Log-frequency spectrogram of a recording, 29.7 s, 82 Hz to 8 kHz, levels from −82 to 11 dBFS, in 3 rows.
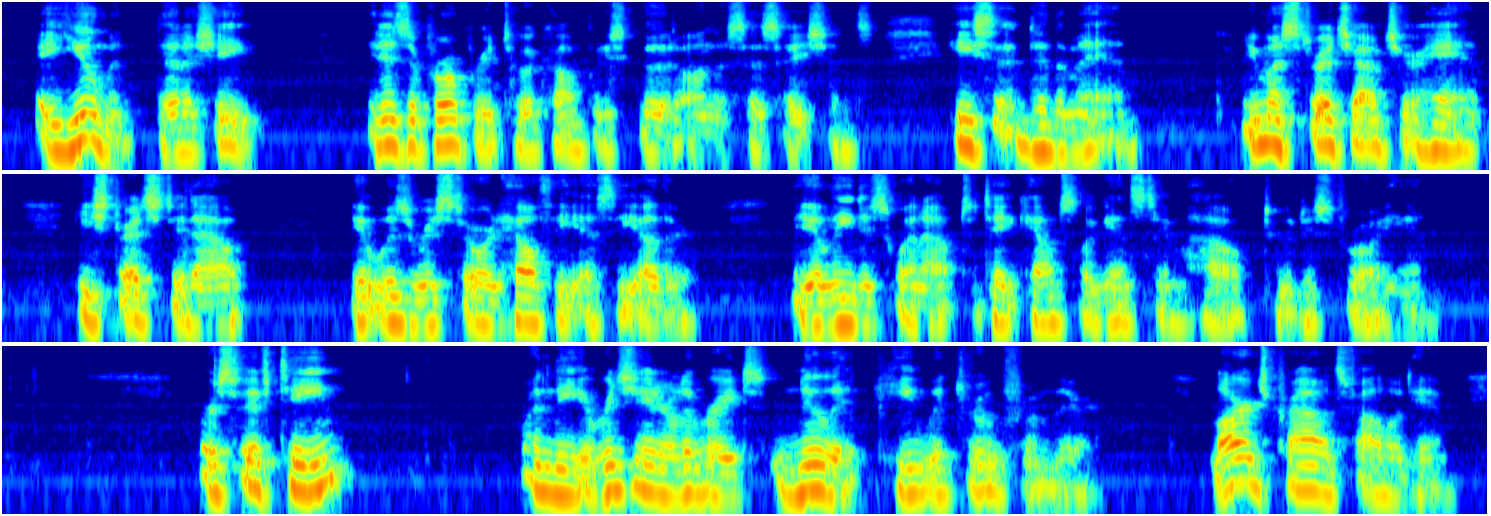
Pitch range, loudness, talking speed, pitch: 135-165 Hz, -23 LUFS, 130 wpm, 150 Hz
